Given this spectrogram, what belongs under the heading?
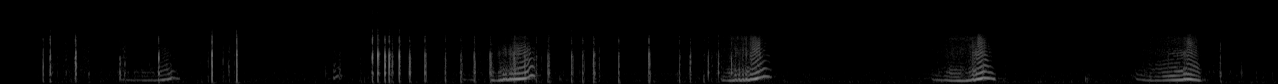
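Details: Cat snoring in sleep: soft, squeaky snores every two to three seconds with light clicking noises between.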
